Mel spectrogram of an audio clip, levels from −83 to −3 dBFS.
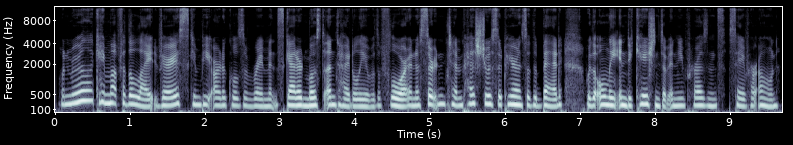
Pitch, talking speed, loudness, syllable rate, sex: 205 Hz, 225 wpm, -17 LUFS, 6.9 syllables/s, female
